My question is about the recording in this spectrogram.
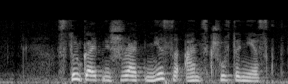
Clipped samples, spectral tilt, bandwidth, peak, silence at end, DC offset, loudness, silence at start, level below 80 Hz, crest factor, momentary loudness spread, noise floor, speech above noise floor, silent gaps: under 0.1%; -7 dB/octave; 8.4 kHz; -2 dBFS; 0.05 s; under 0.1%; -17 LUFS; 0 s; -42 dBFS; 16 dB; 5 LU; -37 dBFS; 21 dB; none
